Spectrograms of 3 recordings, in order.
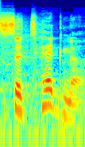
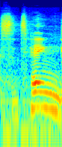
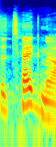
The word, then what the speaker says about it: Sategna: It's Sategna. Sategna, my bad. Everybody says everybody started to say like Satenga or Sategna. it's Sategna.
